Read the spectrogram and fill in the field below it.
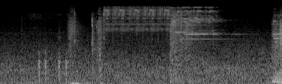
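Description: A machine gives a short electronic chime.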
